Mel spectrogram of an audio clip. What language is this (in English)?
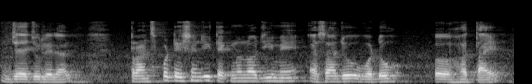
Sindhi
